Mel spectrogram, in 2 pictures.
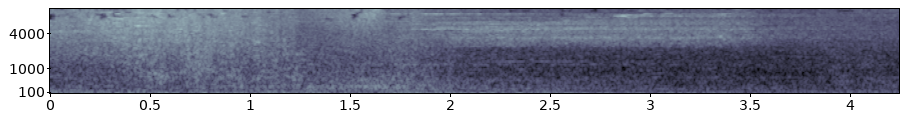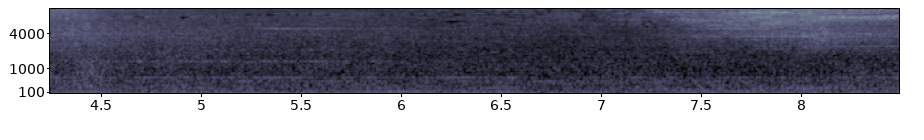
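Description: A triumphant fanfare swells and then fades to a low hum.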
